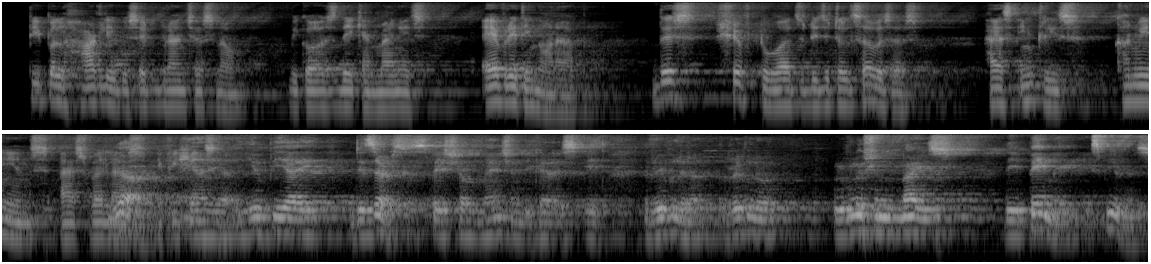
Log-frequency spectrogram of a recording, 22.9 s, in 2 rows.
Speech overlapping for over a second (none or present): present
